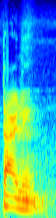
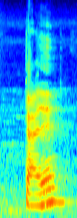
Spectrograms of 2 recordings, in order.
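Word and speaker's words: ptyalin: इसके बाद starch, digesting enzyme जिसका नाम है टाइलिन. यहाँ पर पी साइलेंट होगा. Okay टाइलिन.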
